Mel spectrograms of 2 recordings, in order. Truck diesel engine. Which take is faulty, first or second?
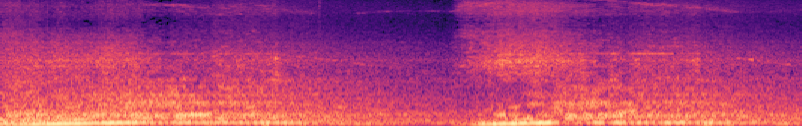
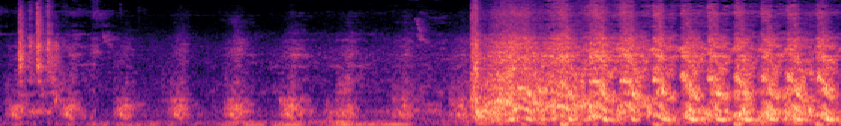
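second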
